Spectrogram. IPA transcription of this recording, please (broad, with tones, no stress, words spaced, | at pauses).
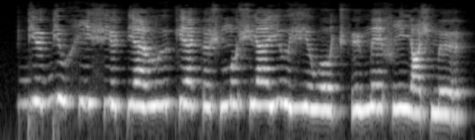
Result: bʲø˨bʲu˦˨xi˨ fʲø˨pʲæ˨ vɯ˨˦kʲæ˦kø˨ʃ mo˦ʃjæ˦jɯ˦˨vʲɯ˨ wo˨t͡ʃʼy˨me˦fi˨˦ jɑ˨ʃmø˨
